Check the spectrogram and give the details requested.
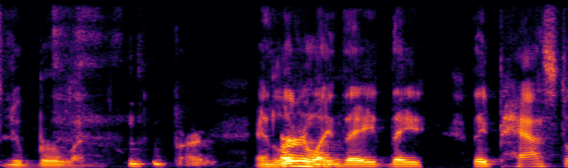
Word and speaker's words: New Berlin: to Milwaukee, Wisconsin, and kept pronouncing the suburb New Berlin as New Berlin. But the third time I did it, somebody finally corrected me and said, "Not since World War II. It's New Berlin."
